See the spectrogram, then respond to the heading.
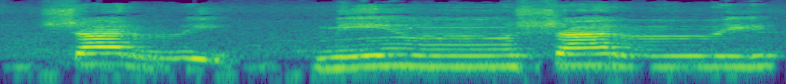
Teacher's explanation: R-nya harus double ya, terdengar bunyi R-nya double karena di situ ro tasydid.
